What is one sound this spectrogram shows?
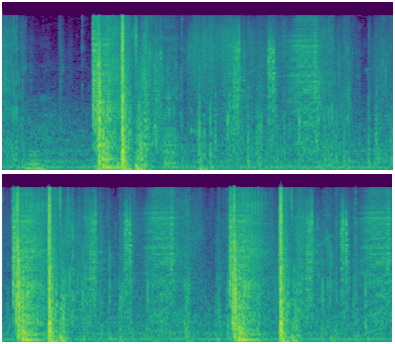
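A bowstring snaps as an arrow is shot, again and again.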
